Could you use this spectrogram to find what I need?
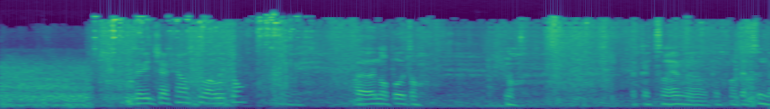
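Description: A young man speaks, slightly out of breath, close by outdoors.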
